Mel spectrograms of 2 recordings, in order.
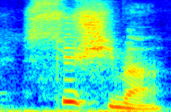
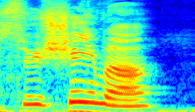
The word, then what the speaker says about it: Tsushima: As I said at the start of the show, Tsushima. Not Tsushima.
